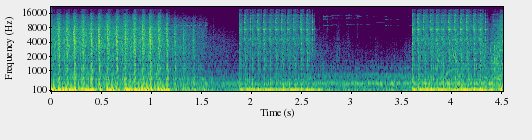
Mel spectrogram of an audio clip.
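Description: Bursts of suppression gunfire from the video game XCOM 2 Long War of the Chosen: loud sustained rattling automatic fire in two long volleys with a brief lull between, no talking over it.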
